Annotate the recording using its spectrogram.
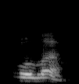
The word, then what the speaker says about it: Bohle: Sue, I know it's not Bohle because I think you taught me that. It's Sue Bohle? – Bohle.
